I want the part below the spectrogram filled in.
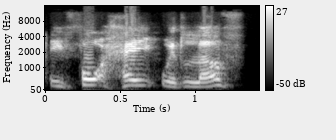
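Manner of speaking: ordinary talk, nothing marked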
